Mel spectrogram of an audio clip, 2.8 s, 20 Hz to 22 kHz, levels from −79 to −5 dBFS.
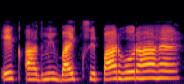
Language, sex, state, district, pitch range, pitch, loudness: Hindi, female, Jharkhand, Deoghar, 265-315 Hz, 280 Hz, -15 LUFS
